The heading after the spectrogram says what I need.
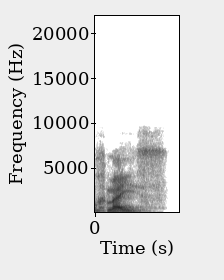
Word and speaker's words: خميس: احنا ننطقوها بتسكين الخاء، فنقولوا خميس، هكذا خميس.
